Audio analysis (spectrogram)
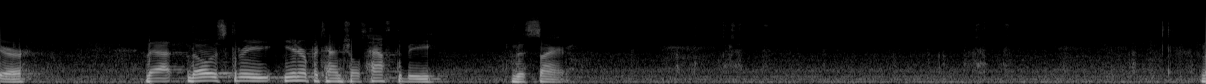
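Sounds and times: steady low hum: 0:00.0 - 0:12.0
marker pen writing on paper: 0:07.2 - 0:07.8, 0:09.2 - 0:10.2.

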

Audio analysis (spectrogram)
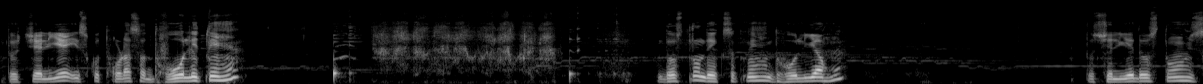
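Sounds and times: wet scrubbing on stone: 0:03.7 - 0:05.8.

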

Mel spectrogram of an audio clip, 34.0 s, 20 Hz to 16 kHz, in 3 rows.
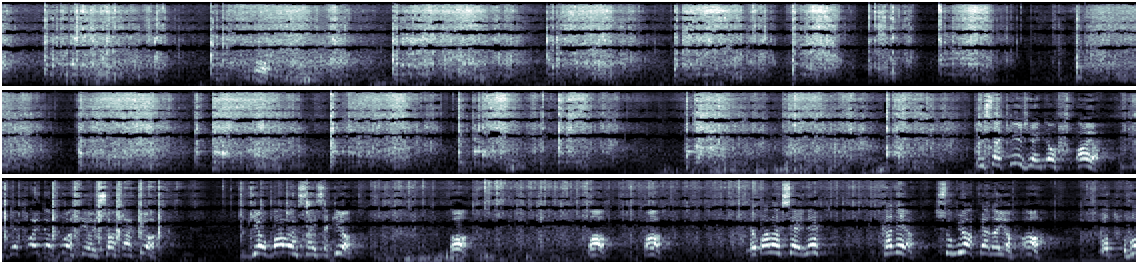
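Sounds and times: wet concrete being stamped: 0:22.6 - 0:24.4.

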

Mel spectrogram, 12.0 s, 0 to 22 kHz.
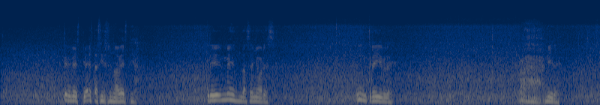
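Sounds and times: fast-flowing river rushing: 0:00.0 - 0:12.0.

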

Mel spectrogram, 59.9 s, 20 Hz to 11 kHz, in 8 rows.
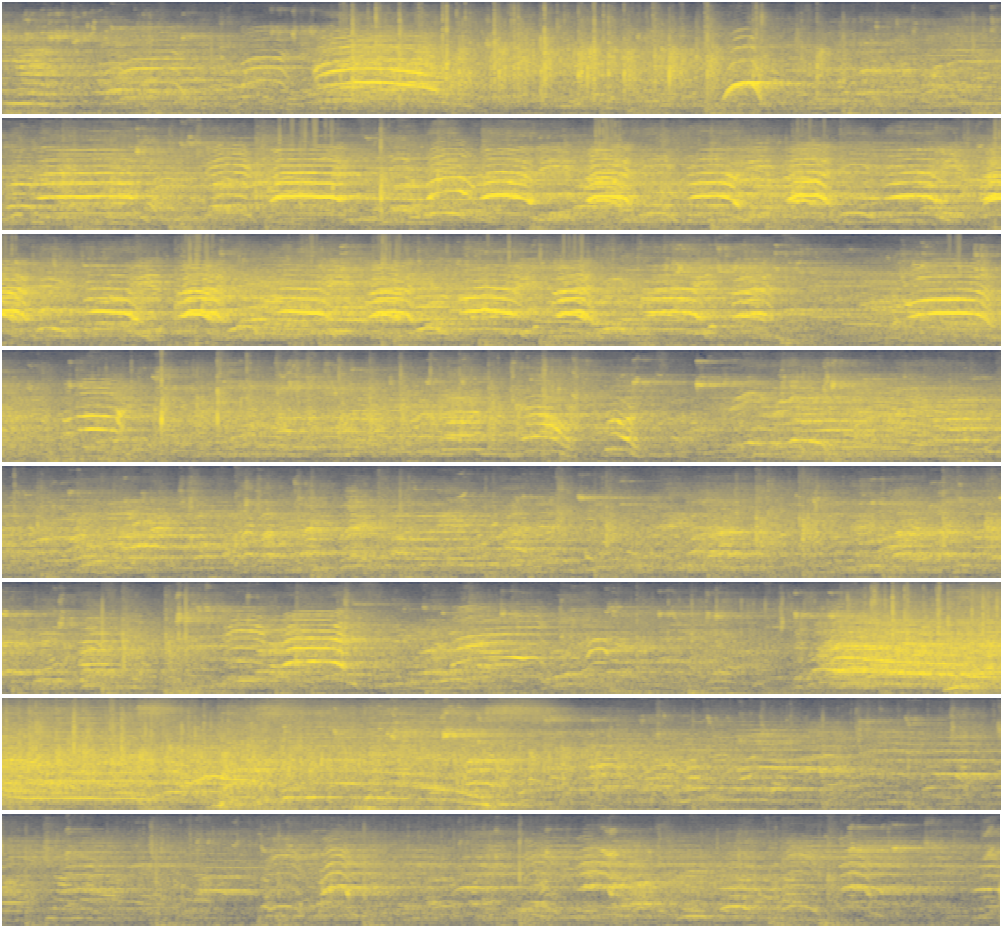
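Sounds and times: crowd cheering and shouting: 0:00.0 - 0:03.8, 0:05.2 - 0:23.5, 0:43.5 - 0:52.5
echoing shouts: 0:04.9 - 0:23.6, 0:43.4 - 0:53.0.

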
